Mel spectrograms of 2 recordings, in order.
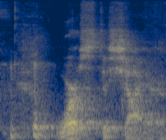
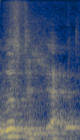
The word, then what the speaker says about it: Worcestershire: Susa, Jonathan, get Greg to pronounce Worcestershire. Worcestershire. Very Worcestershire. Worcestershire.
